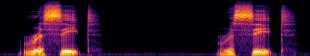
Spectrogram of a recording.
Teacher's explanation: Receipt has two syllables. We stress the second one. The P is silent. Ignore the P.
